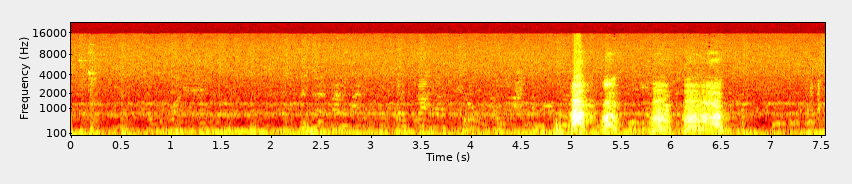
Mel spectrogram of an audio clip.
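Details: Faced with a snake, the village dogs Pao and Rank bark seriously; after a quiet stretch of murmuring background, a cluster of four abrupt, noisy barks arrives in rapid, uneven succession.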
